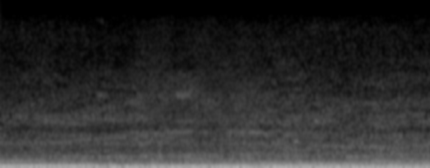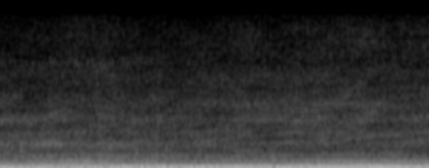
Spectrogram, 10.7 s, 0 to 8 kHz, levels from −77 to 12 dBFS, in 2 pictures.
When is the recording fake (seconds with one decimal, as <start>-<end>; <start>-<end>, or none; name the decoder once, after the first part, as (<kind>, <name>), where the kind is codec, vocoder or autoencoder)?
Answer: 1.7-3.2 (codec, DAC)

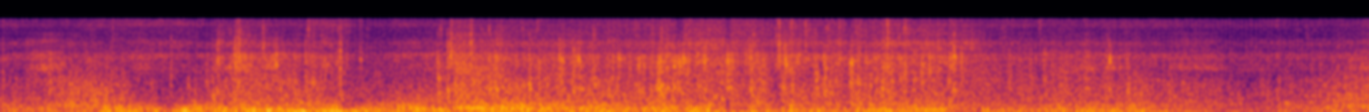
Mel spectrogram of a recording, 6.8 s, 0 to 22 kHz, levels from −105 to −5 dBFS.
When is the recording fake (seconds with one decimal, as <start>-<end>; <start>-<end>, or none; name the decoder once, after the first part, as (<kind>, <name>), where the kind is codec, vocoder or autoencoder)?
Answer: none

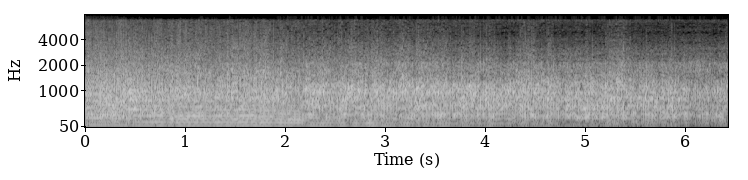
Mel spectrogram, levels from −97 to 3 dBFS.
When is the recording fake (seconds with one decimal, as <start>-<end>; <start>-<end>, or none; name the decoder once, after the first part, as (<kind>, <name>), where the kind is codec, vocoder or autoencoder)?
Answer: 0.7-6.4 (vocoder, Vocos)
